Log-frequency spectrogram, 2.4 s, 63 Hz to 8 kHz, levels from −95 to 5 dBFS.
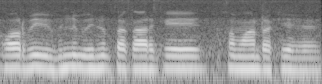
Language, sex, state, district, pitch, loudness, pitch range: Hindi, male, Chhattisgarh, Raipur, 155 Hz, -14 LUFS, 155-160 Hz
